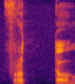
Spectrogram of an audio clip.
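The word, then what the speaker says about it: frutto: 여기 T가 두 개라 프루토 이래 버리면 안 되고 프루토, 우리식으로 얘기하면 프루에다가 시옷 발음을 집어넣어서, 받침을 집어넣어서 프루토 미다 이런 식으로 발음을 하시면 되겠고요.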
